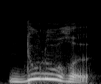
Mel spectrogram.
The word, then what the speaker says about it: douloureux: Douloureux. Remember, final X not pronounced, so you get this OU together.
